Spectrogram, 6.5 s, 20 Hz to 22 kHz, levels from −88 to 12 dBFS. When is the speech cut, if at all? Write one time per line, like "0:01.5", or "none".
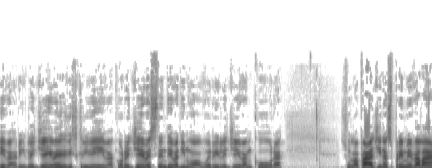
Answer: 0:01.7
0:05.0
